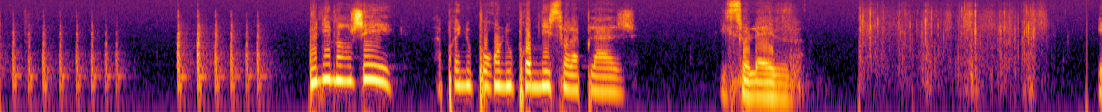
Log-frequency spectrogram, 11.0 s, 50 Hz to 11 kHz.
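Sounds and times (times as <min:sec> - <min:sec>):
knocking on a door: 0:00.0 - 0:02.8
speech: 0:03.2 - 0:06.4, 0:07.2 - 0:08.1.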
